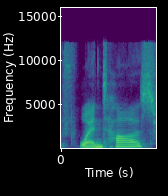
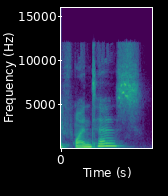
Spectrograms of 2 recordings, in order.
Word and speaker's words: Fuentes: Why did somebody put Fuentas for socialism? Like, they didn't even say it right. Is it supposed to be Fuentes?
